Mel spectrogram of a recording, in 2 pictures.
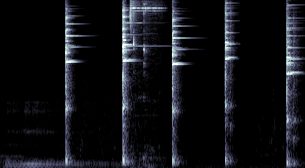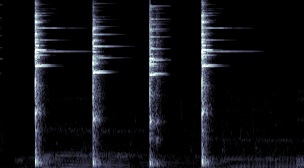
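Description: A hammer strikes metal on an anvil with sharp ringing clangs at a steady pace.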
